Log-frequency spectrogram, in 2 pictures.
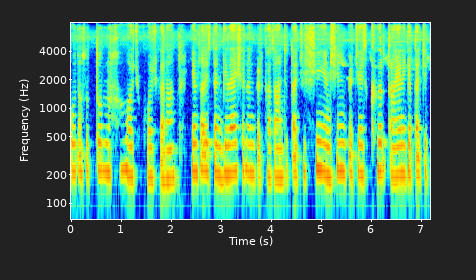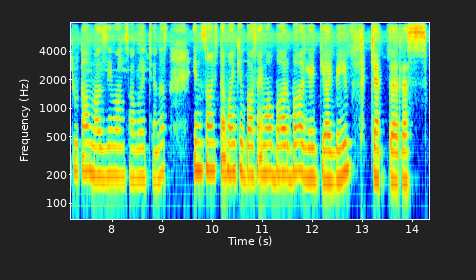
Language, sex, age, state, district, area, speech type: Kashmiri, female, 30-45, Jammu and Kashmir, Budgam, rural, spontaneous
